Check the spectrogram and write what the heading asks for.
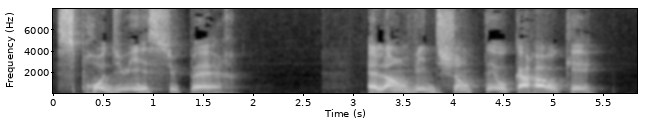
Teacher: avec les petit mot qui se termine par la lettre E très souvent on prononce pas le E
